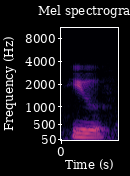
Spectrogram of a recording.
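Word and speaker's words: 言う: Iu, söylemek. Yu diye okunuyor.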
